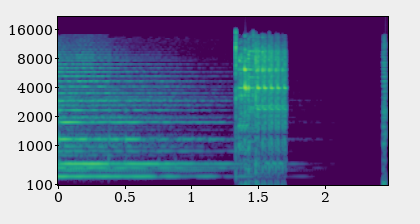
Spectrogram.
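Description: Title-card jingle music: a held chord fades out, then a short, bright chime-like sting about one and a half seconds in that cuts off abruptly into silence.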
